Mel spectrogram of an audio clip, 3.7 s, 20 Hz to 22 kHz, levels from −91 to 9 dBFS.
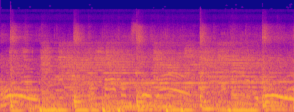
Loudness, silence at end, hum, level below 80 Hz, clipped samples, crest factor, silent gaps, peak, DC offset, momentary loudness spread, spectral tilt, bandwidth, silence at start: -12 LUFS; 0 s; none; -18 dBFS; under 0.1%; 10 dB; none; -2 dBFS; under 0.1%; 2 LU; -5 dB/octave; 11 kHz; 0 s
